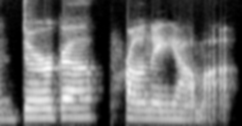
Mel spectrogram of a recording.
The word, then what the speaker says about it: Dirga Pranayama: So the other thing that I combine with this is what is called the Dirga Pranayama. And it's spelled D-I-R-G-A, pranayama.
